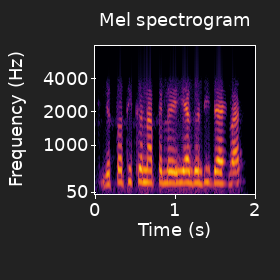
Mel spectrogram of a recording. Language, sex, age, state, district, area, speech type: Santali, female, 30-45, West Bengal, Uttar Dinajpur, rural, conversation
